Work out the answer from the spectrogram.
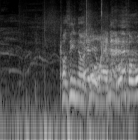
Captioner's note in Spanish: Sonidos de puñetazos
